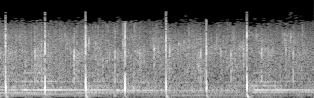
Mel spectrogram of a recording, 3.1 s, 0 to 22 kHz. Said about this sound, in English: And so since there's 4 or 5 people doing that today, won't we all just give the Lord a hand clap today for those who made that decision? Amen.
